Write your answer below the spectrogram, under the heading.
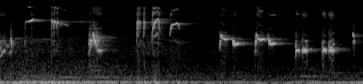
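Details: Rolling song of a young orange-headed thrush, played as a training and lure recording: high whistled slides open the clip, then short clear notes fall in pitch and repeat in a brisk, uneven series over faint background hum.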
